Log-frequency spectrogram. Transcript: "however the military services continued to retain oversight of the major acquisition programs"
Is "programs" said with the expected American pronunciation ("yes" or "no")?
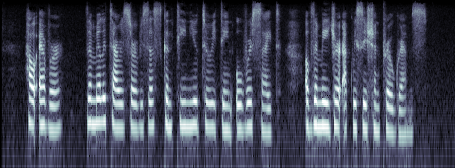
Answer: no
